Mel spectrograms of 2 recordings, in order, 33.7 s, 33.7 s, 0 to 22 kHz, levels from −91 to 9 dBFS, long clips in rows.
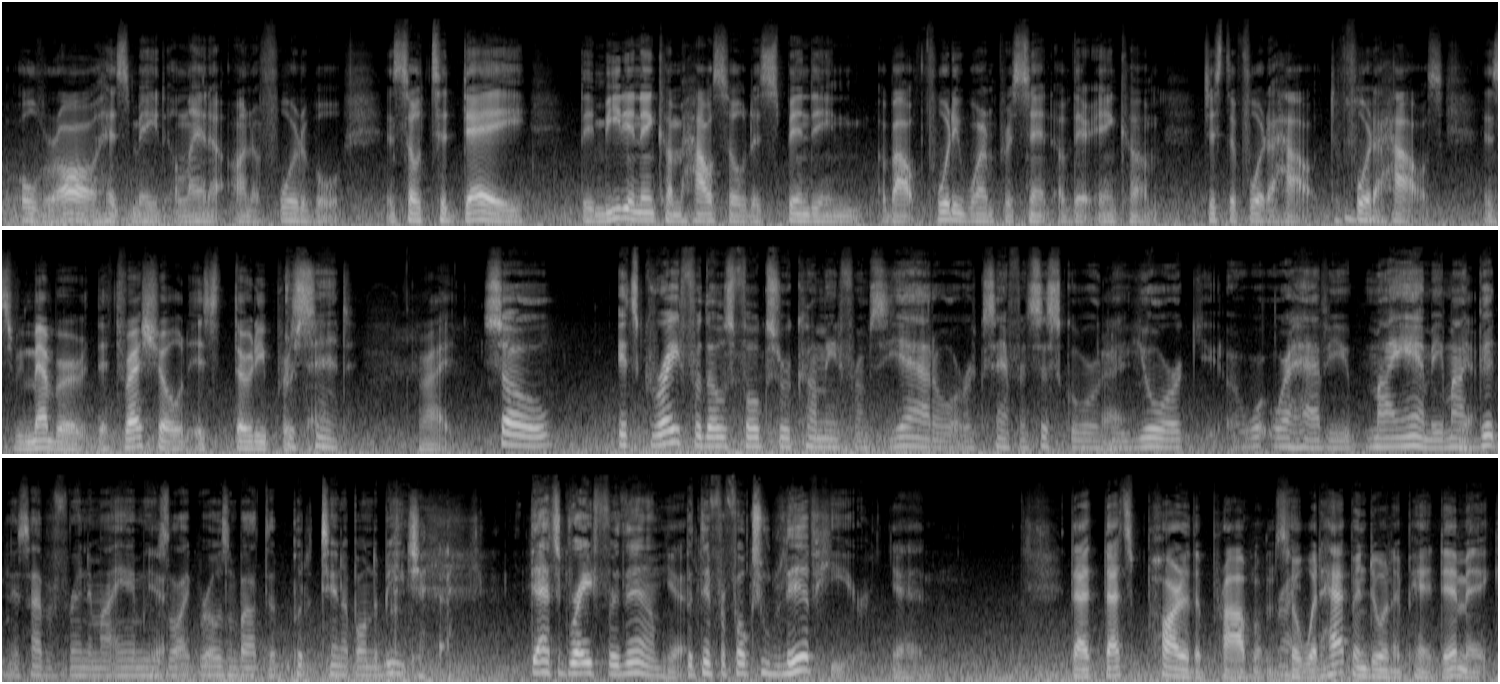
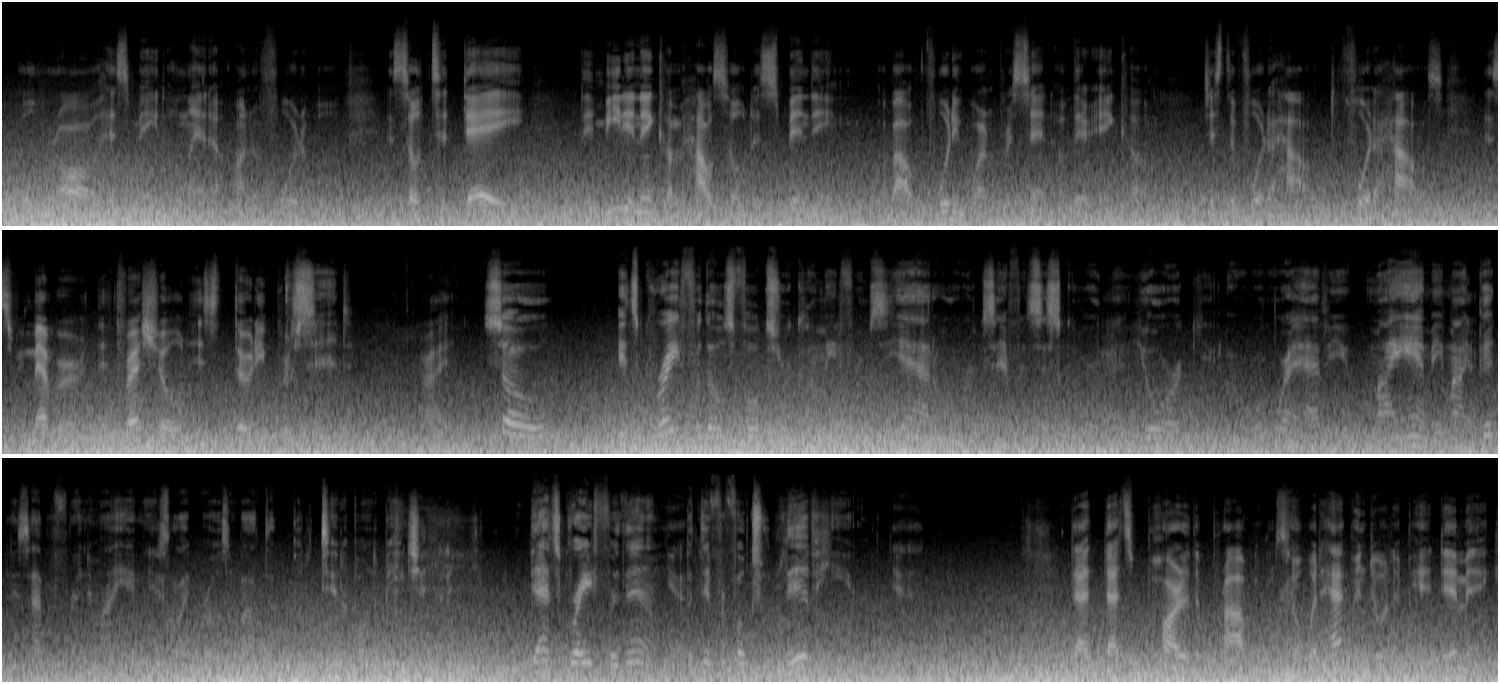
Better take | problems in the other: first | wind noise on the microphone; heavy; 1 dB above the speech; occasional gusts in the first

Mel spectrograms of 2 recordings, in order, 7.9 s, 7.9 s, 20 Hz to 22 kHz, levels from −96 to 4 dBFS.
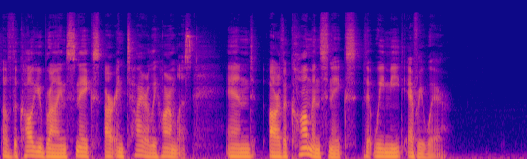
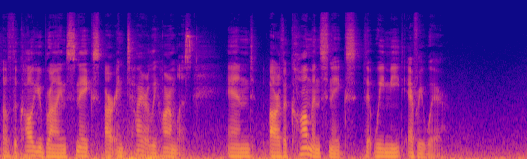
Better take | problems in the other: first | wind noise on the microphone; occasional gusts; 20 dB below the speech

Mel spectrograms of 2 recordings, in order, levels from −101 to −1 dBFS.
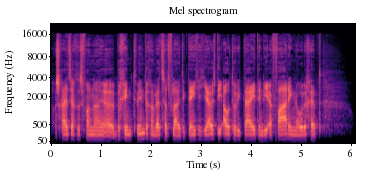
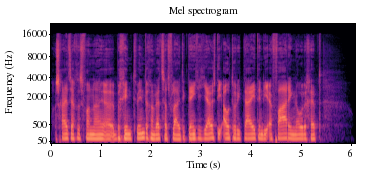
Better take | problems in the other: second | thin; somewhat; fading below 250 Hz

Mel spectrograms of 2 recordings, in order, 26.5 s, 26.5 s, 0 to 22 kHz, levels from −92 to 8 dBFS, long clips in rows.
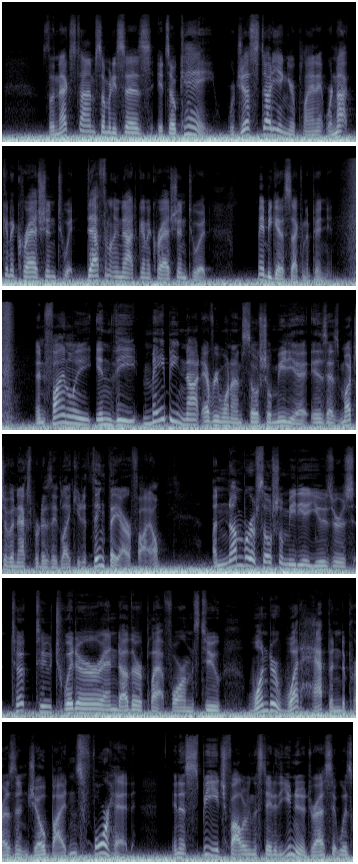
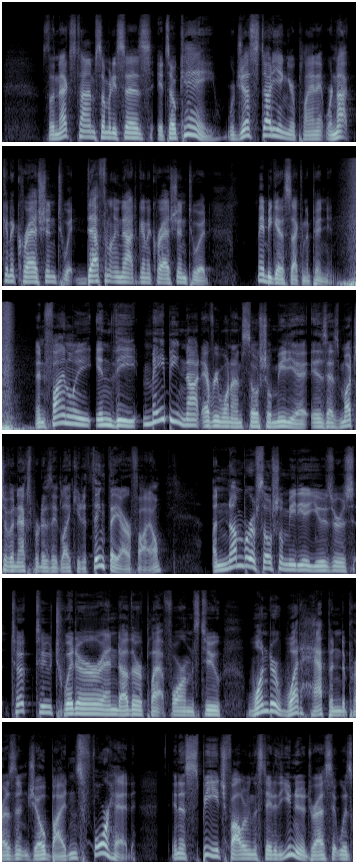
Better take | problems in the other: second | low rumble; noticeable; throughout; 10 dB below the speech

